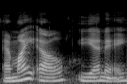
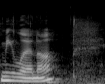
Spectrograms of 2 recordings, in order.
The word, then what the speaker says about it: Milena: It's spelled M-I-L-E-N-A. In Portuguese, it's pronounced Milena. In American, people call me Milena, and that's fine.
